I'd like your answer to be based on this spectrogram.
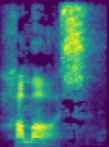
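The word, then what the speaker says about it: Hamas (חמס): The word translated violence here in the Hebrew is the Hebrew word that is pronounced Hamas.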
